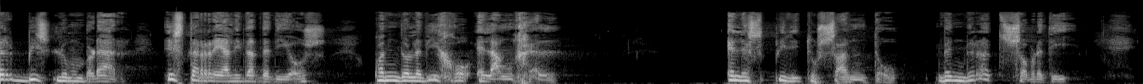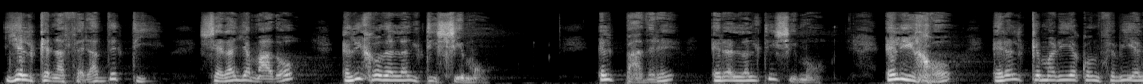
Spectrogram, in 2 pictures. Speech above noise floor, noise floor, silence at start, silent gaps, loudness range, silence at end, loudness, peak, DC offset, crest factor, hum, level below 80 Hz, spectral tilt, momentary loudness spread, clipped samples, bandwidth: 48 dB; -67 dBFS; 0 s; none; 4 LU; 0 s; -19 LUFS; 0 dBFS; under 0.1%; 20 dB; none; -48 dBFS; -3.5 dB/octave; 16 LU; under 0.1%; 13 kHz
